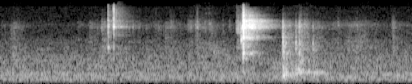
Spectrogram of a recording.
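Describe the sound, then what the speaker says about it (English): Scissors snip colorful plastic straws into small bits: three crisp, close cuts, one early and two in quick succession about a second later, against a quiet background with no talk. "Cut colorful straws into small bits"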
